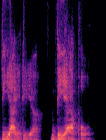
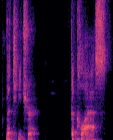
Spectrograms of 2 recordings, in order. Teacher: but before vowels we say thee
